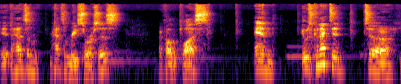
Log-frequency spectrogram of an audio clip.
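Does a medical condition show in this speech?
No.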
